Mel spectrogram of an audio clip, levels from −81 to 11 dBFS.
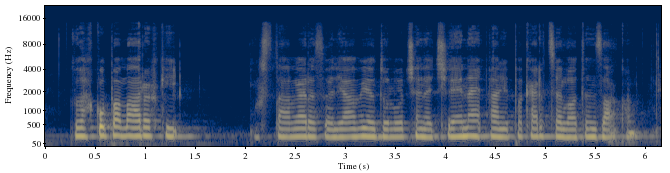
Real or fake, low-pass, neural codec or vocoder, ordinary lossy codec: fake; 14.4 kHz; codec, 32 kHz, 1.9 kbps, SNAC; none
